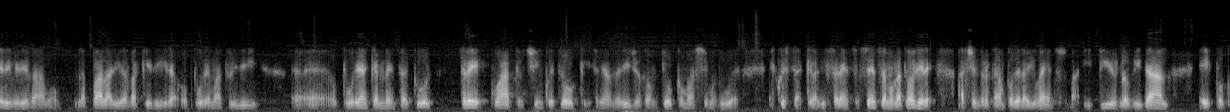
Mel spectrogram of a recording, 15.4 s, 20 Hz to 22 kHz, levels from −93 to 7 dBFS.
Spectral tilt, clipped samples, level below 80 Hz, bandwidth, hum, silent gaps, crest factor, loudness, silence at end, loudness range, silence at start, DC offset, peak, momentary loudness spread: -7 dB/octave; under 0.1%; -62 dBFS; 4.3 kHz; none; none; 24 dB; -25 LUFS; 0.05 s; 6 LU; 0 s; under 0.1%; -2 dBFS; 14 LU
